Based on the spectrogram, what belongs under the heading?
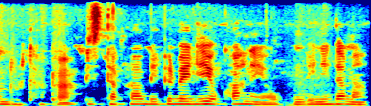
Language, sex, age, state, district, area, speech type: Bodo, female, 30-45, Assam, Kokrajhar, rural, spontaneous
